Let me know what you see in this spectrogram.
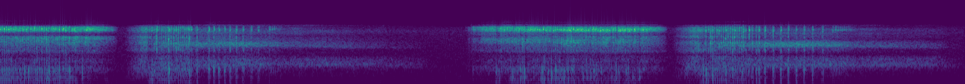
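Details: Snoring in an adult homeless shelter resident who denies snoring: loud, harsh, rattling snores on each breath, about two cycles in six seconds, with brief pauses.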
